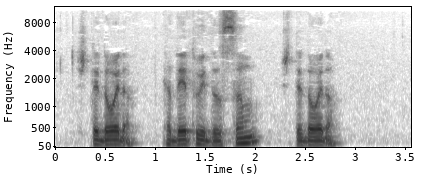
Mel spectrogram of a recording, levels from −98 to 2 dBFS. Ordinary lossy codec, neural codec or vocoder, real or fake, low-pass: AAC, 48 kbps; none; real; 10.8 kHz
